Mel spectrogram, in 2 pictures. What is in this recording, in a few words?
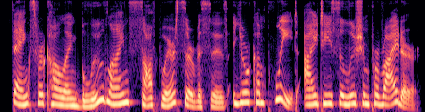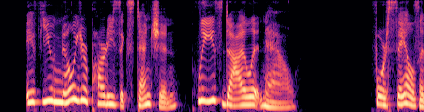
IVR VO; voice-over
